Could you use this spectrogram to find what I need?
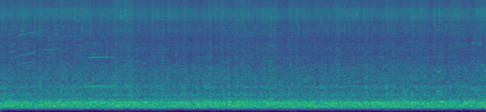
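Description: Jet engines roar steadily, heard from inside an airplane cabin.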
